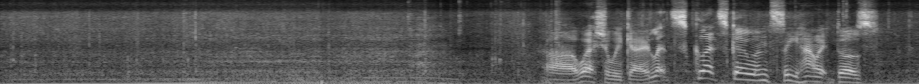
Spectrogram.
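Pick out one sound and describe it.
A car engine rumbles low and steadily, heard from inside the car.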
